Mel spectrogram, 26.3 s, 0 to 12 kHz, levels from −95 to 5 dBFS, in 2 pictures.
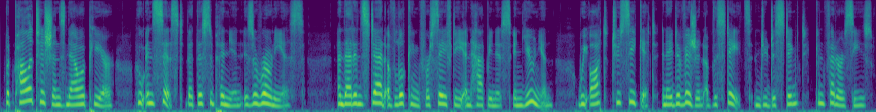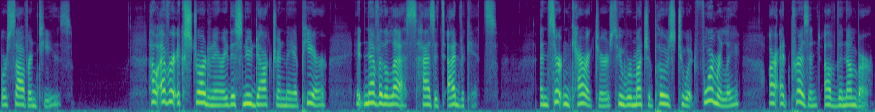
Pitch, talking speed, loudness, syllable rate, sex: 240 Hz, 150 wpm, -19 LUFS, 5.5 syllables/s, female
